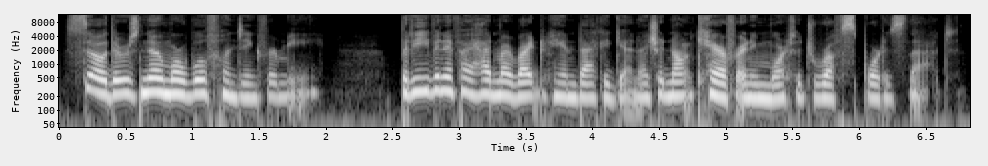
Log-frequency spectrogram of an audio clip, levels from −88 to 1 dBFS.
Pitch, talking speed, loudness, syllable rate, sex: 205 Hz, 270 wpm, -17 LUFS, 5.9 syllables/s, female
